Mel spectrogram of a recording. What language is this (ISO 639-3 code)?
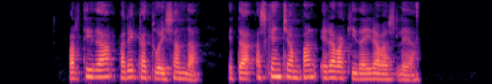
eus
